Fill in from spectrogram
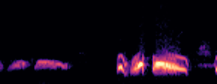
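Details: A decoy spotted dove coos in the thúc gù style, used to lure and provoke wild doves. Two soft, low hums are followed by a louder, rolling, throaty coo phrase and the start of another.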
